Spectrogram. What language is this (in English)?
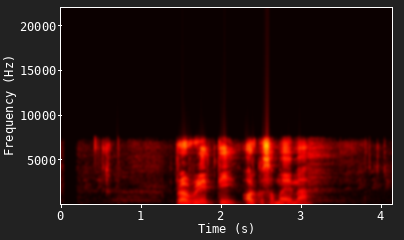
Nepali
